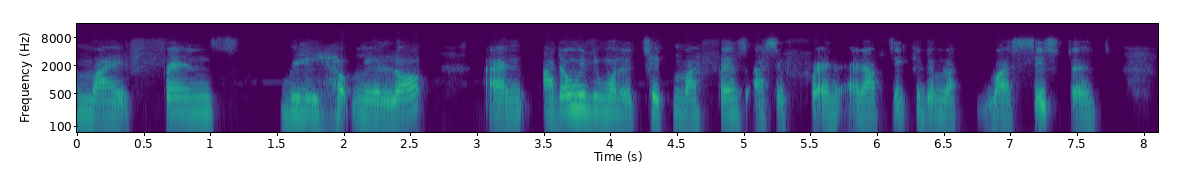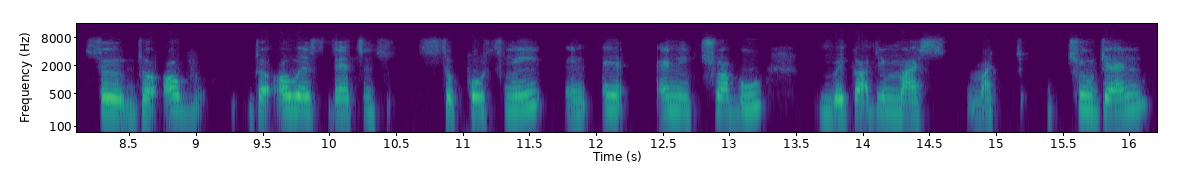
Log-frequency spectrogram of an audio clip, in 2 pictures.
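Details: Adult woman with idiopathic intracranial hypertension and sight loss; acquired stuttering that she attributes to her condition, finding even easy words hard to say. Finding: acquired stuttering.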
